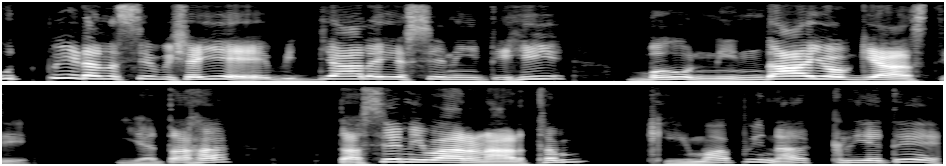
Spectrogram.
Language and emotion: Sanskrit, disgusted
